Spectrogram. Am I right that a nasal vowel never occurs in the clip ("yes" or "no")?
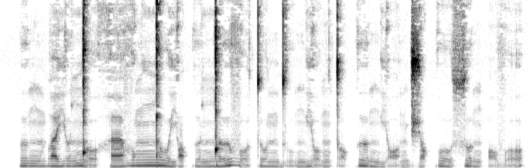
yes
